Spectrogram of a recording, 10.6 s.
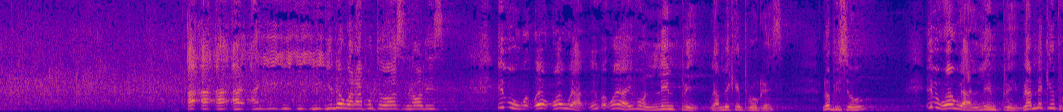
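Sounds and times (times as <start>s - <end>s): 
church congregation clapping along during a service: 0.0s - 5.0s
speech: 2.0s - 10.6s.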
